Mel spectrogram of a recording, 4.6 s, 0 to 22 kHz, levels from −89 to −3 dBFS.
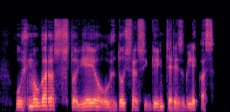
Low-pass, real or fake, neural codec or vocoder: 10.8 kHz; fake; codec, 24 kHz, 0.9 kbps, WavTokenizer, small release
